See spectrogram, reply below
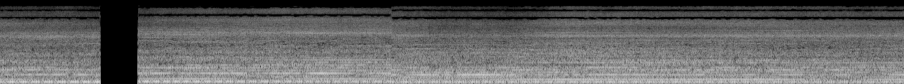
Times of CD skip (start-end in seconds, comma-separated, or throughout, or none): none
